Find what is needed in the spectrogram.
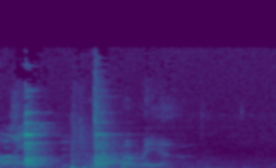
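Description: Two sharp clinks of tableware, about half a second apart, with a brief voice sound just before them, then quiet room tone.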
